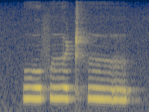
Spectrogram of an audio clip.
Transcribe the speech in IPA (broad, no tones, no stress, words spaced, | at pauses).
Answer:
uo̯fɯː ʈʰɯː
